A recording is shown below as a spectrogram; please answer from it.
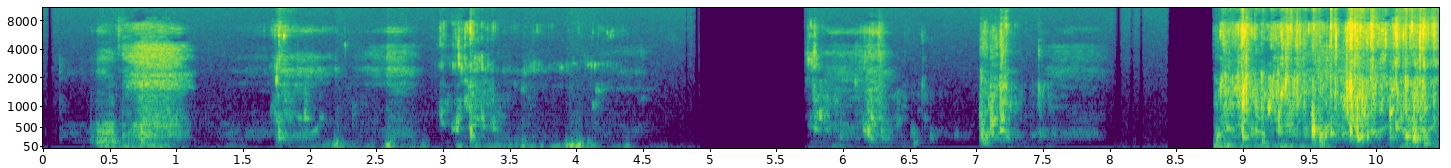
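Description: Water poured from a plastic gallon jug into a bucket of sugar syrup: a few faint splashes and knocks at first, then from about nine seconds in a steady gurgling pour.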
